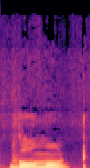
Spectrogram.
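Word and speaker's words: Gaumont: देना जरूरी है कि यह जो नाम है गोमट असल में यह फ्रेंच भाषा का नाम है और इसका वास्तविक उच्चारण प्रोनंसिएशन जो है वह है गोमू और यह गोमू जो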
